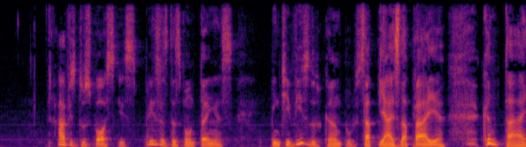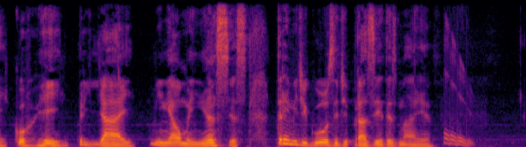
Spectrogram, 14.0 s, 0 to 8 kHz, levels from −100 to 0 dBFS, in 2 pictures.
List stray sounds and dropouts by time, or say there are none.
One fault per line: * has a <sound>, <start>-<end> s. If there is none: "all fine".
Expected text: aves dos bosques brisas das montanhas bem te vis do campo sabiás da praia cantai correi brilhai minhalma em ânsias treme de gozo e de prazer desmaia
* has a chirp, 12.9-13.4 s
